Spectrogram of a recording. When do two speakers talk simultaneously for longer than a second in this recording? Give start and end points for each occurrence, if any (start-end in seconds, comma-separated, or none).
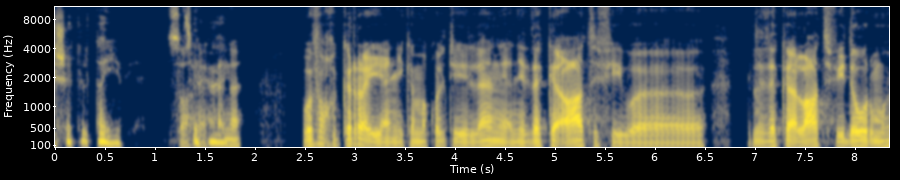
none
